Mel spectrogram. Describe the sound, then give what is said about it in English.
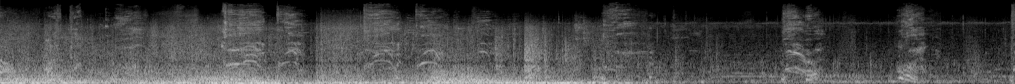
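An explosion in a video game as an Imperial walker crashes through a building wall: a heavy, dense roar and rumble for about six seconds, then a thinner spread of scattered debris and mechanical sounds. “wall behind me just exploded. Looks like an Imperial walker just crashed through the side of this building.”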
